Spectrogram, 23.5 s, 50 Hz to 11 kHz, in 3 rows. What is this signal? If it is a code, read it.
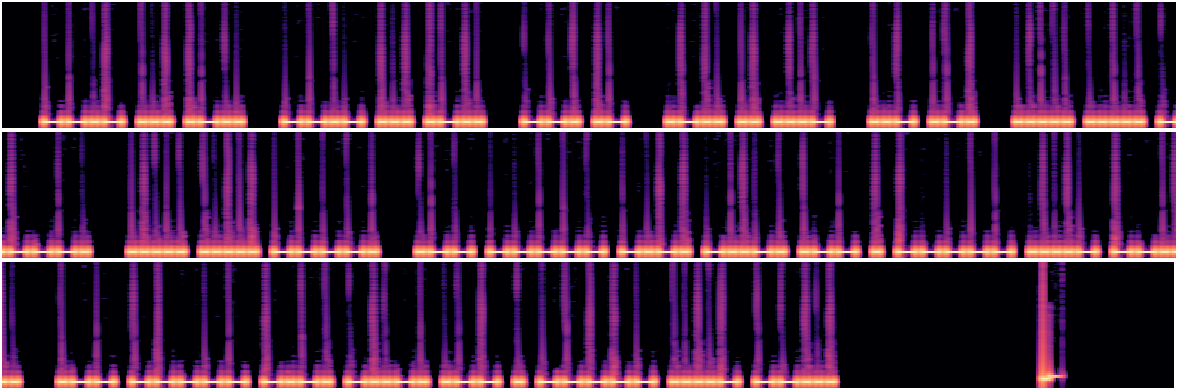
Morse code, heard as a keyed tone, about 32 wpm, 690 Hz. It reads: QSL QSL GA LIV UR 559 559 W0C/WE047 W0C/WE047
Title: SOTA QSO Practice 30wpm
